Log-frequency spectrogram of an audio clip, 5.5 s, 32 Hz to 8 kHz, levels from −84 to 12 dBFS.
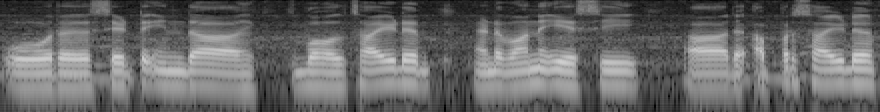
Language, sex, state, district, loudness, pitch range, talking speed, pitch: English, male, Punjab, Kapurthala, -15 LUFS, 110-125 Hz, 140 wpm, 120 Hz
